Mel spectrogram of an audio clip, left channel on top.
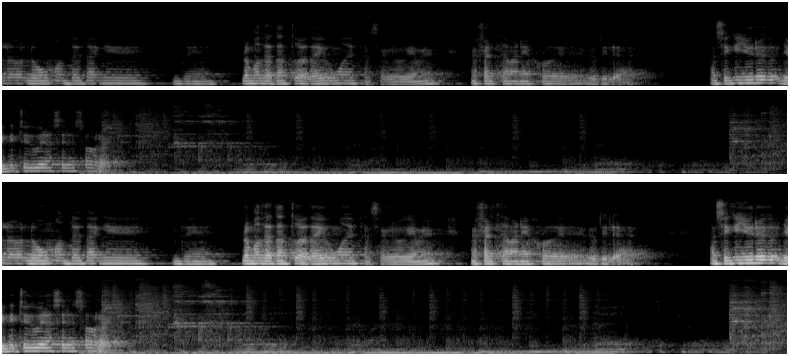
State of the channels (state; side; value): quieter; left; 7.9 dB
